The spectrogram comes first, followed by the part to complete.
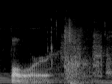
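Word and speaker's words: Pfhor: These things are called Phor. That's spelled P-F-H-O-R.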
